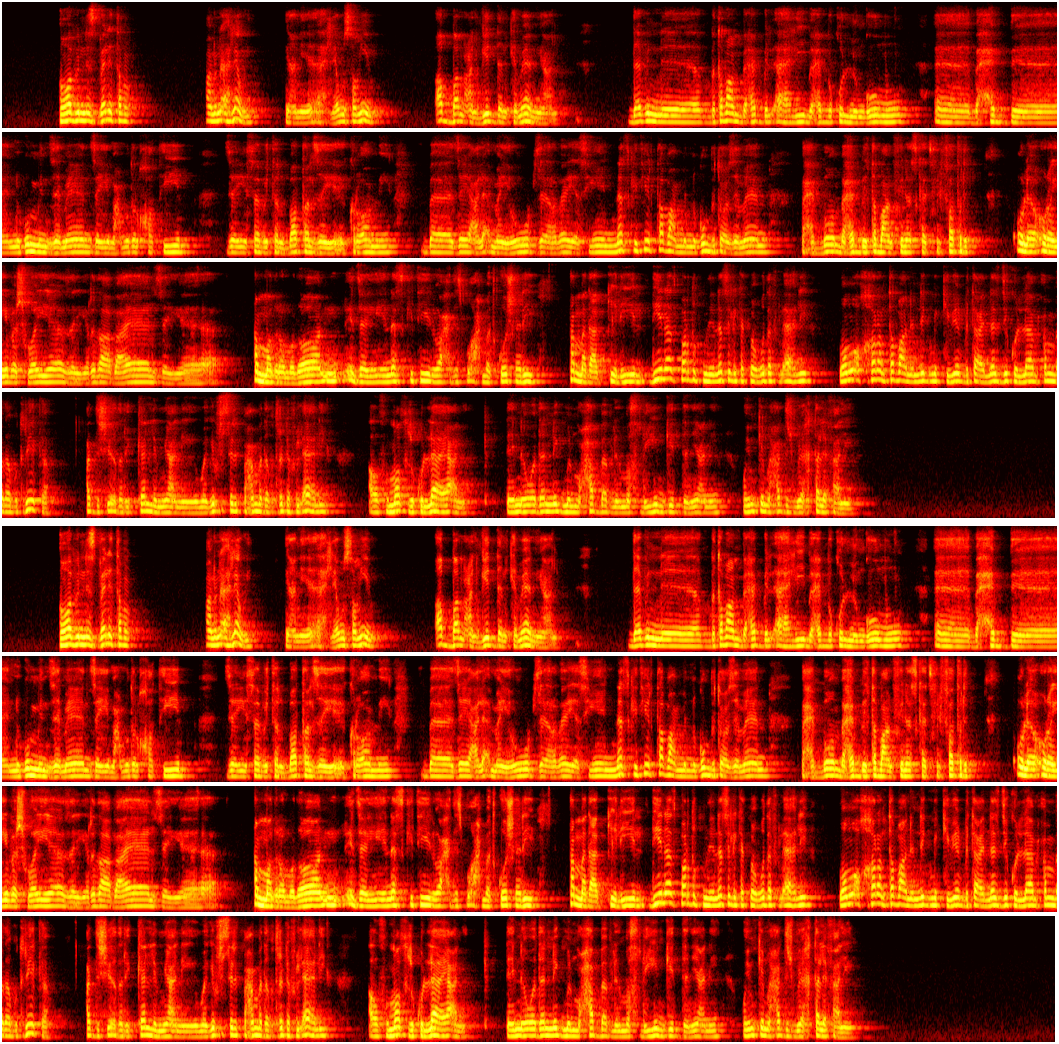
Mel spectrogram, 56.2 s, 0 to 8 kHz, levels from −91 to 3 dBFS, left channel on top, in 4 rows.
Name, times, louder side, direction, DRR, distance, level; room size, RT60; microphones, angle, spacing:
voice 1, 0.8-1.7 2.7-3.3 3.8-5.0 5.8-7.4 8.4-12.0 12.4-16.5 17.1-19.3 19.7-24.3 24.7-27.0 27.6-31.0 31.5-35.3 35.7-38.9 39.3-42.8 43.3-46.5 47.1-48.4 48.9-51.8 52.1-53.6, right 2 dB, 55° right, 1.7 m, -21 dB
21.0 x 18.5 x 9.1 m
head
